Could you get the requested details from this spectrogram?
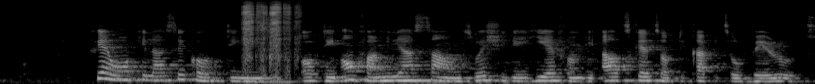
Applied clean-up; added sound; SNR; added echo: none; Writing; 2 dB; none.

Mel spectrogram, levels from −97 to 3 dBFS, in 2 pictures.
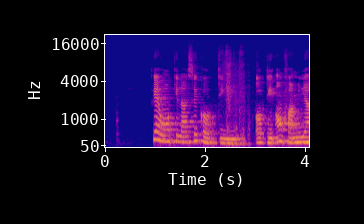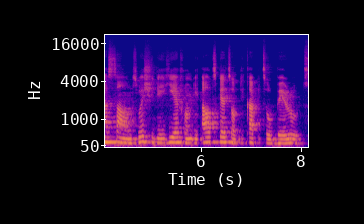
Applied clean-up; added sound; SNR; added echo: neural mask model RNNoise.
